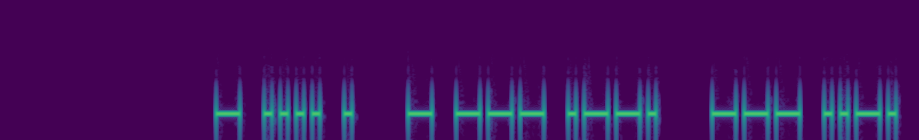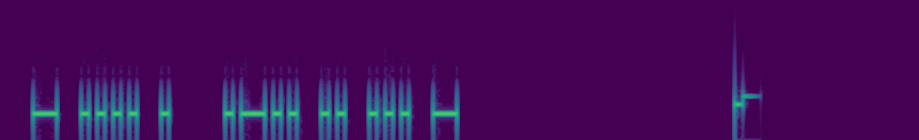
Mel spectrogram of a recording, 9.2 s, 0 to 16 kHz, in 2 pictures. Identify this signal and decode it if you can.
Morse code, heard as a keyed tone, about 30 wpm, 700 Hz. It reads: THE TOP OF THE LIST
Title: Sets of 5 Words Encore2 30wpm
